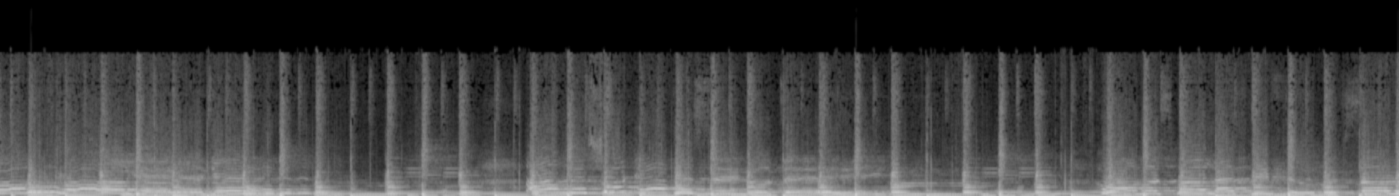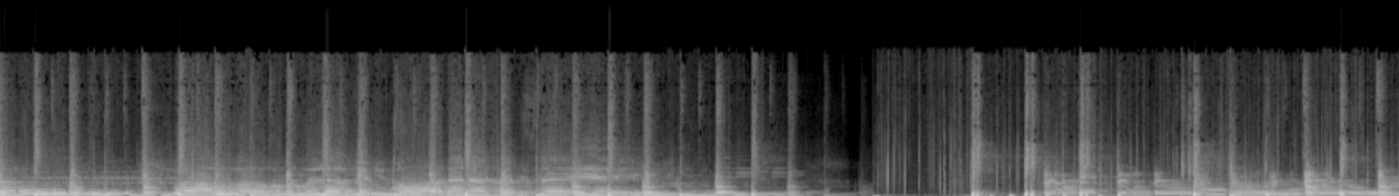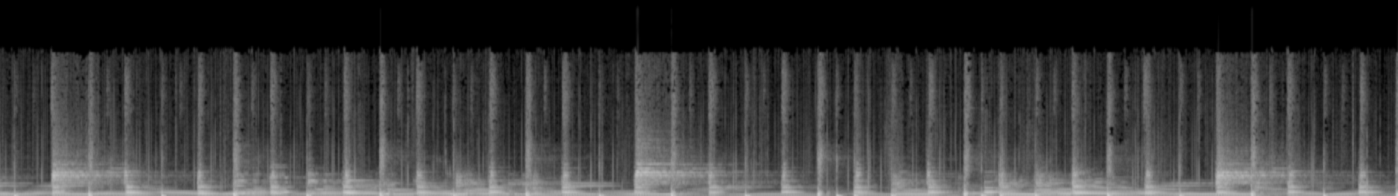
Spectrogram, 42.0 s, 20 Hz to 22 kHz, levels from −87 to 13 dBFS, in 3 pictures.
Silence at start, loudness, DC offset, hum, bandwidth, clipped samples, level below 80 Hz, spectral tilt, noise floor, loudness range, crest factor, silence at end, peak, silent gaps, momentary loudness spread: 0 s; -15 LUFS; under 0.1%; none; 17 kHz; under 0.1%; -24 dBFS; -6 dB/octave; -35 dBFS; 5 LU; 14 dB; 0 s; 0 dBFS; none; 7 LU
